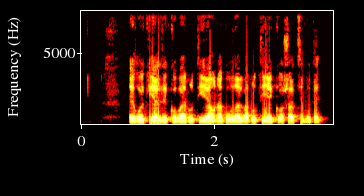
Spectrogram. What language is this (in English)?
Basque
